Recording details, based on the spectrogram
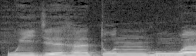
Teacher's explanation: tanwin dhammah dibaca jelas, bunyinya masih bunyi an dan tidak perlu ditahan. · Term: idhar halqi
